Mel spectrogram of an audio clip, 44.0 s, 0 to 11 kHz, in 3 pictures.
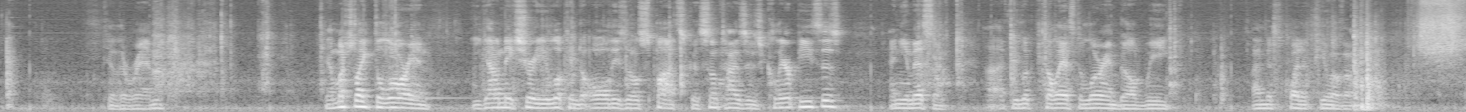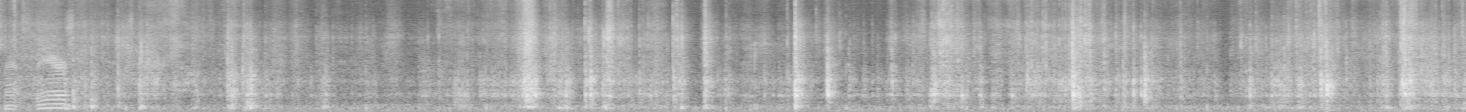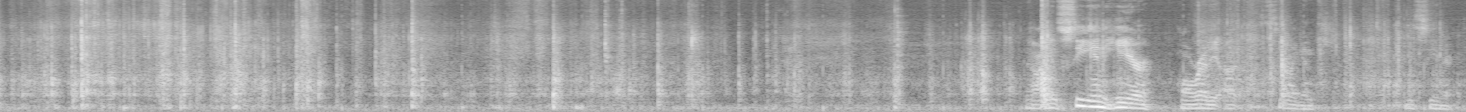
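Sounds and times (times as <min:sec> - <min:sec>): plastic packaging crackling: 0:09.2 - 0:43.9.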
